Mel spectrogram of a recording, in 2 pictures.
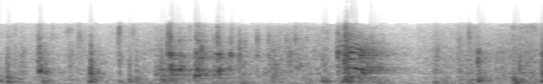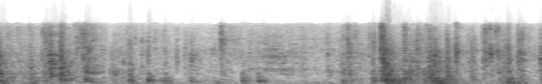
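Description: Rapid knocks and handling sounds, then a door slammed shut about seven seconds in, over a steady low hum in the old film soundtrack.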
